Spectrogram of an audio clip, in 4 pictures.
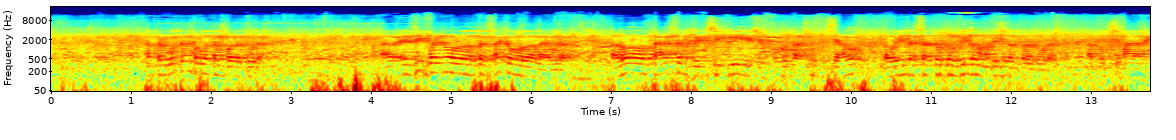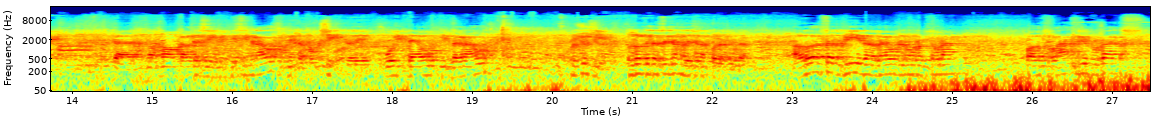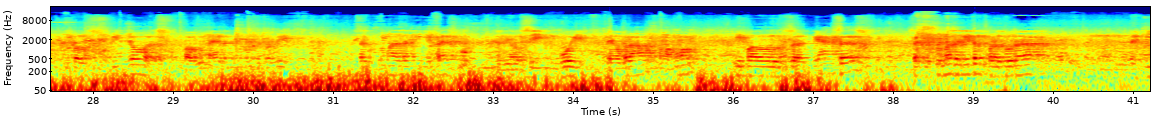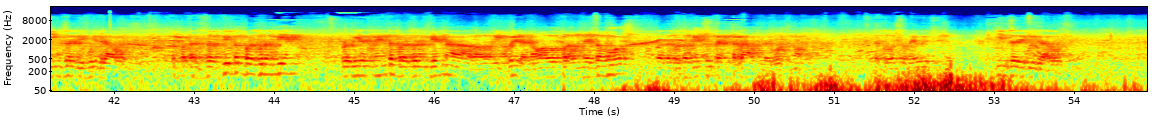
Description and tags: Fira del vi
This sound was recorded with an Olympus WS 550-M and it's the ambient sound of the Rambla one Sunday afternoon when there was a wine fair.
conversation, people, taste, wine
